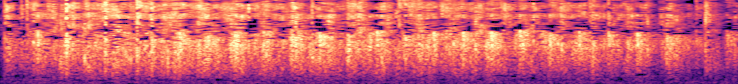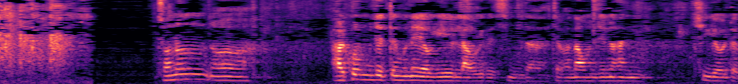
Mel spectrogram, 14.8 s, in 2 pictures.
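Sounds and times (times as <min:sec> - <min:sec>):
audience applause: 0:00.0 - 0:08.3
speech: 0:09.0 - 0:10.0, 0:10.7 - 0:14.7.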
